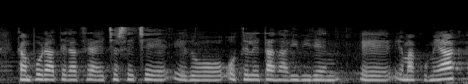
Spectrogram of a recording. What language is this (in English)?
Basque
